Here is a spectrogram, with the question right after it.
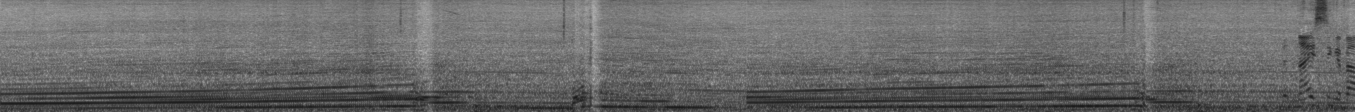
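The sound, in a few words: sports car exhaust revving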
